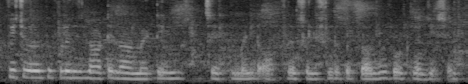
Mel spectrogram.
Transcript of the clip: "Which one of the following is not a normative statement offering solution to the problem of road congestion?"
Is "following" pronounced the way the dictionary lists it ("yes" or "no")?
no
